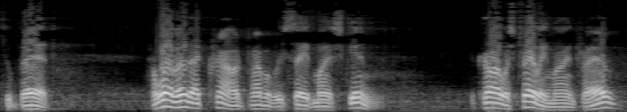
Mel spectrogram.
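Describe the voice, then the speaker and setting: Low, husky, wry American private eye. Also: male voice, measured pace. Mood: dry, matter-of-fact. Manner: deadpan wisecracking. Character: wry, self-deprecating male private investigator. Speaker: lead actor, narrator. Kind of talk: old-time radio detective drama acting. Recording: muffled old radio recording.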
